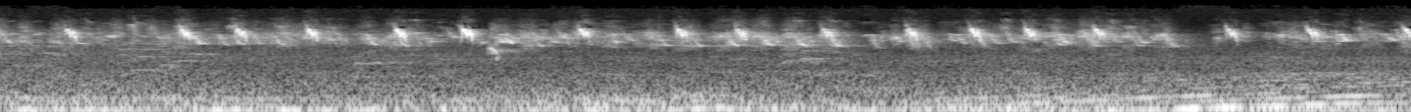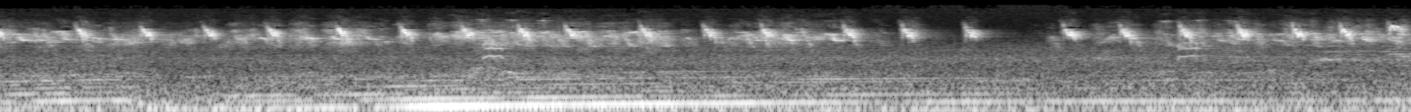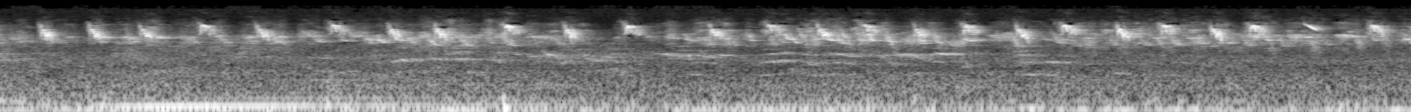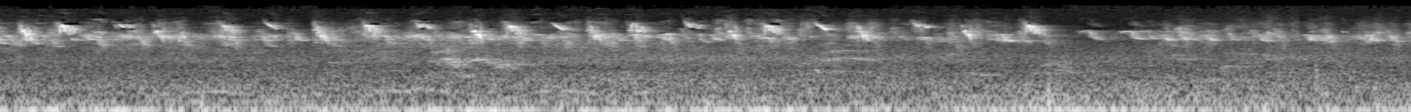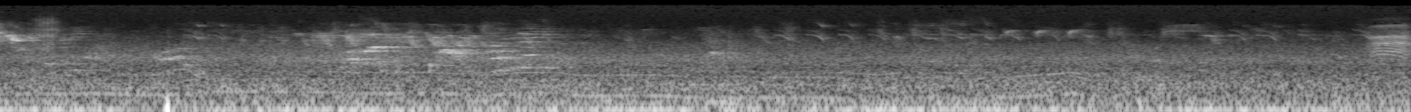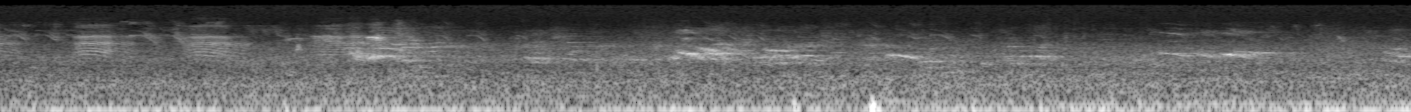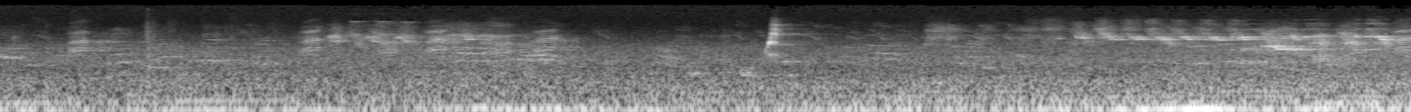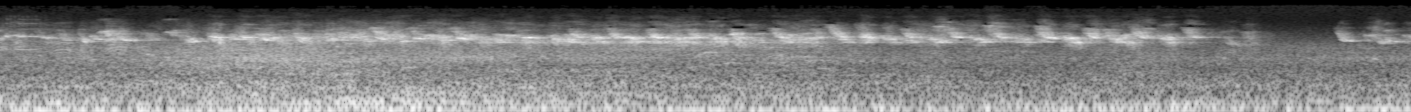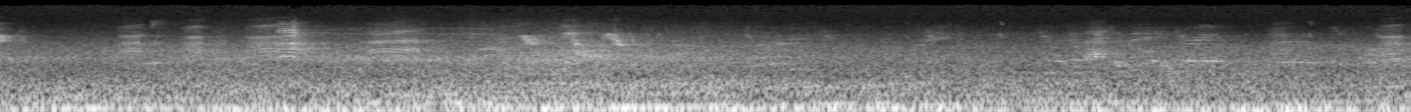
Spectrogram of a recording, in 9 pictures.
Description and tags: suburban atmos many birds
Suburban atmos. Wind through trees, bird calls.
